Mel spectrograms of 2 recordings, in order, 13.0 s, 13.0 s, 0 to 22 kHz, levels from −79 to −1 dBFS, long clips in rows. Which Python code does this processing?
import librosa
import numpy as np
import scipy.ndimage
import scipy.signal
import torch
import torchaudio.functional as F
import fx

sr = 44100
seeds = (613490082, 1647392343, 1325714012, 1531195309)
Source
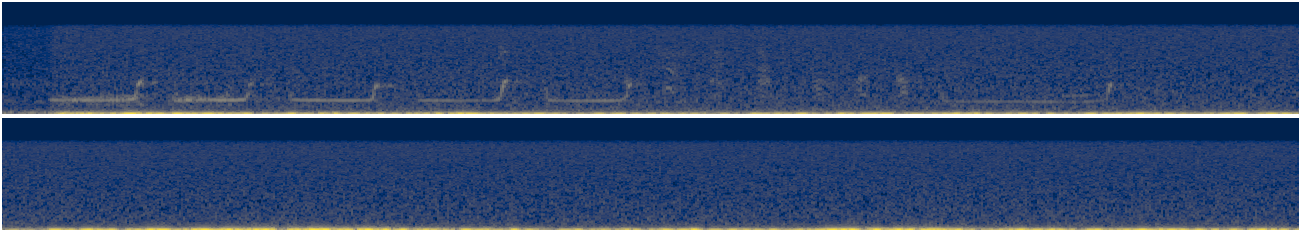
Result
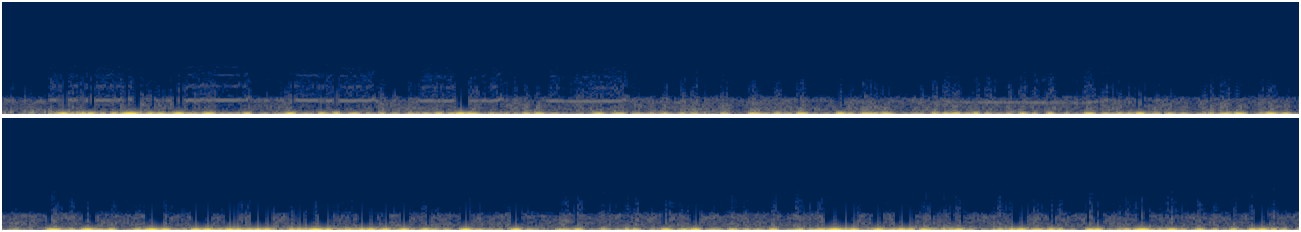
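

p1 = fx.pitch_glide(x, sr, semitones=-3.0, runs='starting unshifted')
p2 = scipy.signal.sosfilt(scipy.signal.ellip(4, 1.0, 40, 520.0, 'lowpass', fs=sr, output='sos'), p1)
p3 = fx.low_shelf(p2, sr, hz=97.0, db=-11.5)
p4 = fx.transient(p3, sr, attack_db=9, sustain_db=-3)
p5 = p4 + fx.echo_single(p4, sr, ms=219, db=-22.5, dry=0)
p6 = fx.slew_limit(p5, sr, full_power_hz=0.86)
y = F.gain(torch.from_numpy(p6), 8.5).numpy()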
